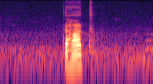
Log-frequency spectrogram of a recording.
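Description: An elderly man speaks briefly, close by.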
